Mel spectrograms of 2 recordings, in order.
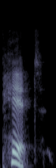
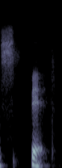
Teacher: in the P in pit, we have this puff of air that hopefully my pop filter is cutting out for you. But for spit, we don't have any. We consider these two sounds to be the same thing in the mind of the English speaker, but phonetically speaking, they're not the same thing.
